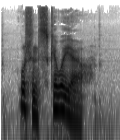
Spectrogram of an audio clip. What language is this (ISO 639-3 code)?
kab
